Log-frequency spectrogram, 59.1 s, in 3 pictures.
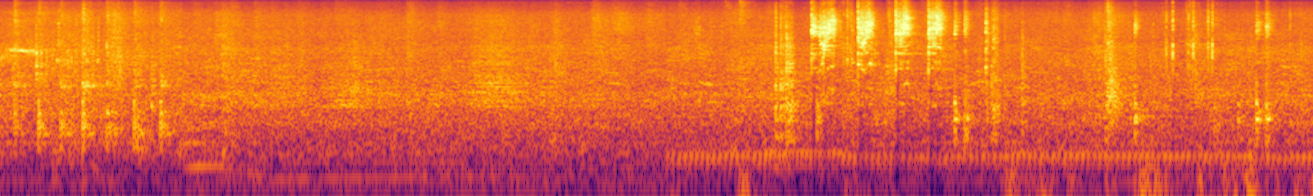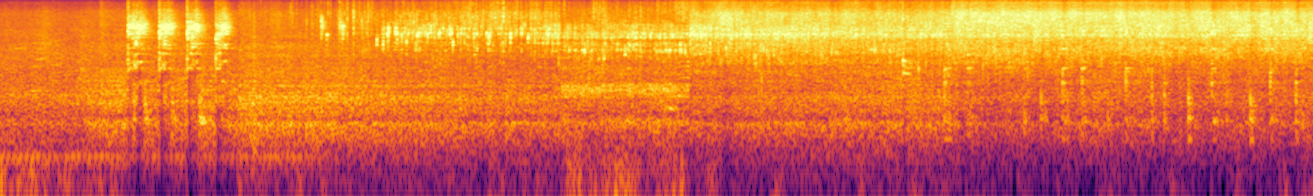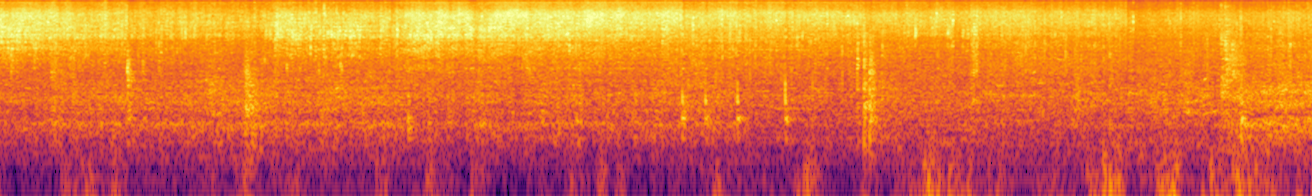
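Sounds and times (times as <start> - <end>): food sizzling in hot oil: 12.2 - 14.4, 21.6 - 59.0.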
